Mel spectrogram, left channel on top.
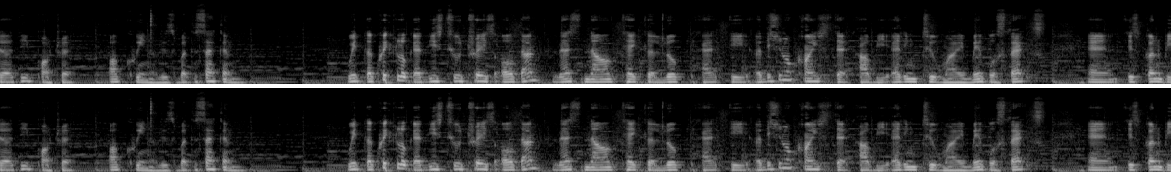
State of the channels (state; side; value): identical; both; correlation 1.00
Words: the portrait of Queen Elizabeth II. With a quick look at these two trays all done, let's now take a look at the additional coins that I'll be adding to my maple stacks. And it's going to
